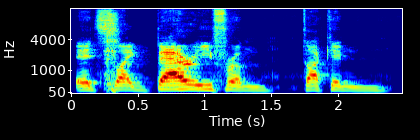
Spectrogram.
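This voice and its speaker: A man's voice: a little high, slow pace. A man hosting a casual podcast chat, joking and swearing freely. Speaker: podcast host.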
